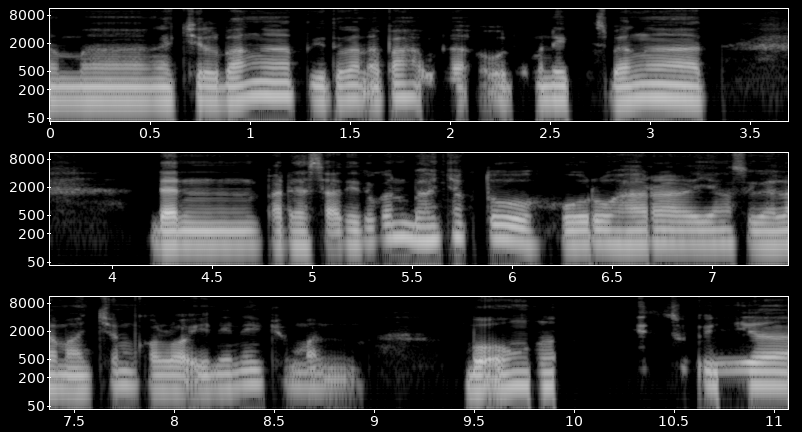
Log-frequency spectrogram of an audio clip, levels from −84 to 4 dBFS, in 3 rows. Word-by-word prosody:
mengecil 115 0 +1
banget 150 +4 +3
gitu 120 +1 -2
kan, 130 - 0
apa 140 - -1 0.2
udah 115 - -4 0.2
u - - -2 0.2
menipis 120 0 -1
banget. 130 -1 +4 1.0
Dan 115 0 +8 0.4
pada 115 0 -1
saat 110 +1 -1
itu 130 +2 -4
kan 165 +1 +1
banyak 150 +4 0
tuh 155 -2 +4 0.2
huru-hara 120 +1 +2 0.2
yang 120 0 -2
segala 115 0 0
macam 110 +5 -4
kalo 115 0 0
ini 115 +2 -3
nih 145 0 -1
cuman 65 -1 -6 0.7
bohongan 135 +1 +2 0.4
isu - - -17
iya, 140 +1 +1
120 Hz, 145 wpm, -26 LUFS, 115-135 Hz, 1.0 s, Dan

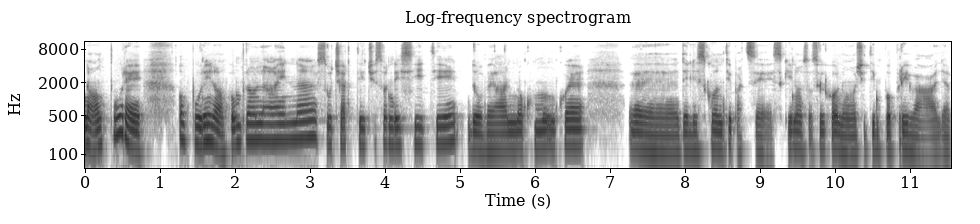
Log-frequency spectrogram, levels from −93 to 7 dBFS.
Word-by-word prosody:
No 150 -4 +5
oppure 150 - +4 0.5
oppure 175 -2 +3
no, 135 -8 +3
compra 165 +7 +1
online 185 +3 +2
su 200 -6 -4
certi 145 -1 -3
ci 145 +1 -12
son 155 -1 -2
dei 150 0 +2
siti 155 +2 -2
dove 120 -1 +1
hanno 125 +2 +2
comunque, 140 +2 +1 0.6
ehm, 115 -3 0
degli 120 +1 -1
sconti 125 +2 -1
pazzeschi, 115 -1 -6
non 130 -1 0
so 125 - -7
se 125 - -3
conosci, 110 -2 0
tipo 120 0 -1
Privalia, 105 -3 -3
130 Hz, 130 wpm, -21 LUFS, 120-155 Hz, 0.6 s, No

